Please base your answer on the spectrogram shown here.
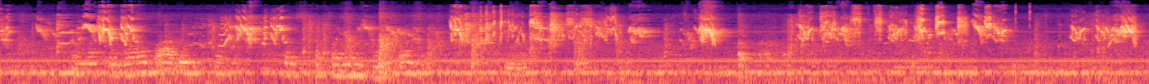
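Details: Pet budgerigar warbling in dense, rasping chatter and squeaky chirps that build toward the end, with a lower muffled sound early on and a steady background hum.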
